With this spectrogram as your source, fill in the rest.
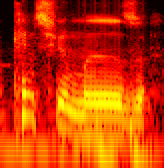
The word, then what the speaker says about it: consumer: properties that transcend consumer consumer we have got three syllables consumer consumer and the accent falls on the second syllable consumer can see the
